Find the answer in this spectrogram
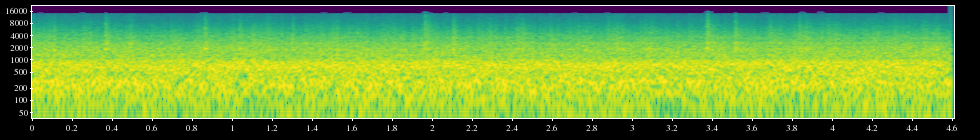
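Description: Freight train cars rolling across a steel trestle bridge on jointed rail: a loud, steady rumble and rattle, with occasional clicks of wheels crossing rail joints.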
